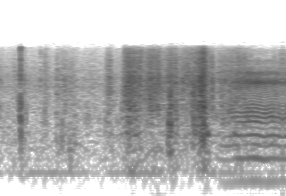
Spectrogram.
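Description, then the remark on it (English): A horse whinnies near the end, a drawn-out, wavering call following a few seconds of clattering and shuffling noises from the horses. “Better tie the horses.”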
